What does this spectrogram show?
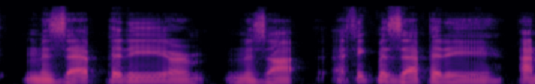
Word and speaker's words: Misopedy: Yeah, I think it might be pronounced with a softer O than that, like than miso. It's like Misopedy or I think Misopedy.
